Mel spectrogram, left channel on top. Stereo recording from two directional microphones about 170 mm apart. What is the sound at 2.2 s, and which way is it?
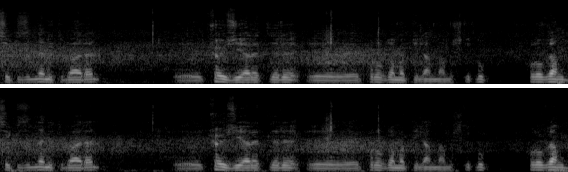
Speech, 5° left (ahead or behind).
